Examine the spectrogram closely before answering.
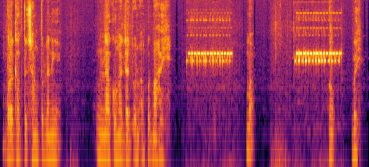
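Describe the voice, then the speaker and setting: An actor playing a torn young husband in a radio drama, stammering and pleading. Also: male voice, mid-range voice, flat delivery, a little slow, long pauses, background noise, close to an everyday voice. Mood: anguished. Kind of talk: Bisaya radio drama acting.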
